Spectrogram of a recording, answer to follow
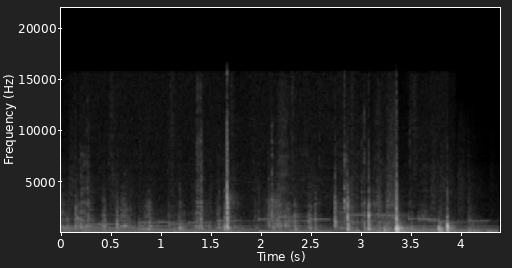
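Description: Background music with a stepping bass line and held notes, over which a few sharp clicks and knocks of handling the drum pad and its power cable come through, the loudest about three and a half seconds in.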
